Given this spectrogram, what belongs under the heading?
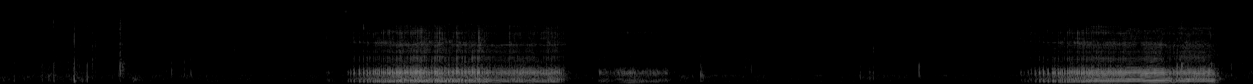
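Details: Sleeping bulldog, a flat-faced breed; two long, loud, rattling inspiratory snores with a quieter one between, in a quiet room; snoring.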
